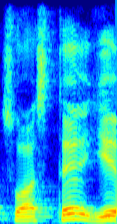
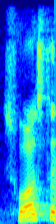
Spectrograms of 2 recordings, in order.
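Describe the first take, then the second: First: स्वास्थ्य ये split as svaas-the-ye; correct form. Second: स्वास्थ्य cut short as "svaast"; wrong form. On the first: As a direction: sound out the final "ya" in स्वास्थ्य ये. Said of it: "होता है". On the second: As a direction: drop the final "ya" of स्वास्थ्य. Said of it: "नहीं होता". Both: Shown as a demonstration.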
